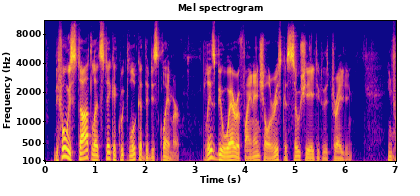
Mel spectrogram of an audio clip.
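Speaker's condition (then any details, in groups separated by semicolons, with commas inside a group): No condition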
